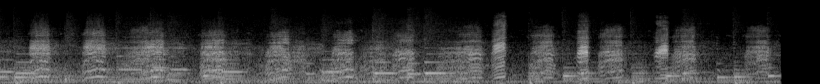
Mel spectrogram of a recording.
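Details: Duck in a farm-animal sounds list for children, giving harsh, nasal quacks repeated in quick bursts, roughly two per second, over steady background music, ending abruptly in silence.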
